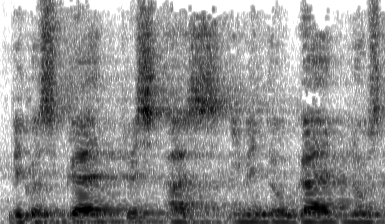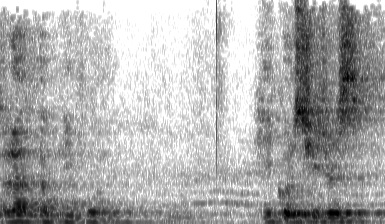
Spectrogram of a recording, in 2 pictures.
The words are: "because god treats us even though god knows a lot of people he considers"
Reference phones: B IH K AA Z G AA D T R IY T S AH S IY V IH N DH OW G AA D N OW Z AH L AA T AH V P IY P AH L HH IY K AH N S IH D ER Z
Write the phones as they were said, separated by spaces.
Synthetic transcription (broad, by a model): B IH K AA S G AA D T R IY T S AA S IY V IH N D OW G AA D N OW S AH L AA T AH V P IY P AH L HH IY K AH N S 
